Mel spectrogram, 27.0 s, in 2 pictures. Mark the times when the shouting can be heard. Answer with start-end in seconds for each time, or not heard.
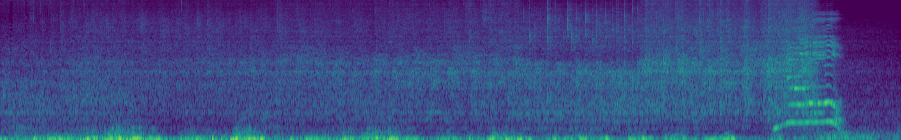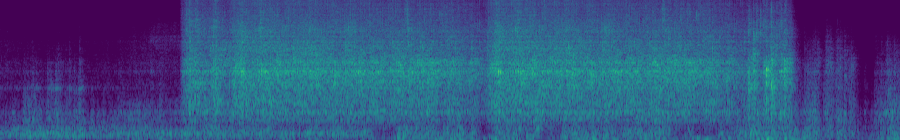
11.6-12.7.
